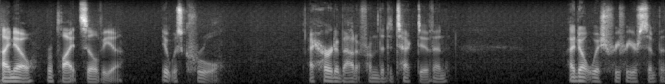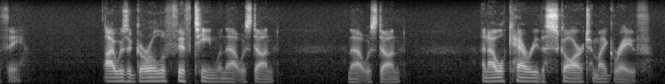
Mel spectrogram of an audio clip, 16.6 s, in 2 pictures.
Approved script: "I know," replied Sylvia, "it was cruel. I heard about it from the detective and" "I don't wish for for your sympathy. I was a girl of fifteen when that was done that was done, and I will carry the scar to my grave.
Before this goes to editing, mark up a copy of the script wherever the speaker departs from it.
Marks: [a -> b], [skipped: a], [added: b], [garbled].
"I know," replied Sylvia, "it was cruel. I heard about it from the detective and" "I don't wish for for your sympathy. I was a girl of fifteen when that was done that was done, and I will carry the scar to my grave.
